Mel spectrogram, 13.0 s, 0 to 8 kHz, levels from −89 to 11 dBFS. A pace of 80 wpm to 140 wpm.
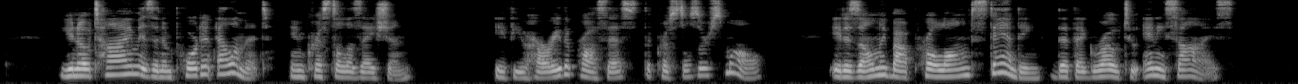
Yes: slow, 135 wpm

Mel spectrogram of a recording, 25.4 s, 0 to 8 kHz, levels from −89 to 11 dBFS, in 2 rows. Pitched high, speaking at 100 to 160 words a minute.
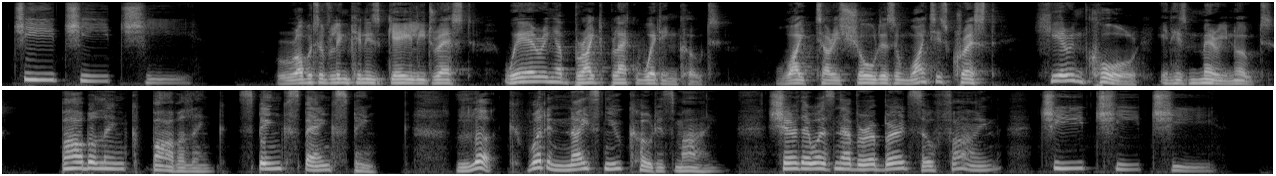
No: low, 135 Hz; slow, 135 wpm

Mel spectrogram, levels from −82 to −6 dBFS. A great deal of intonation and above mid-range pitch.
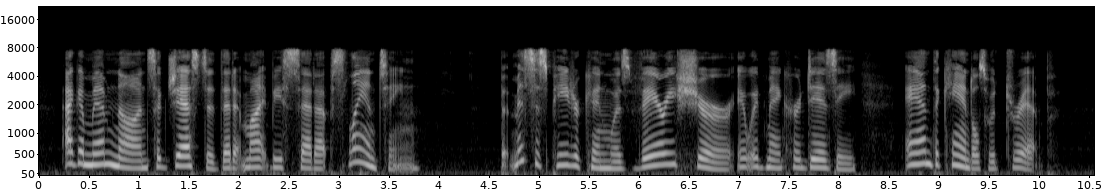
Yes: wide, 6.1 semitones; high, 195 Hz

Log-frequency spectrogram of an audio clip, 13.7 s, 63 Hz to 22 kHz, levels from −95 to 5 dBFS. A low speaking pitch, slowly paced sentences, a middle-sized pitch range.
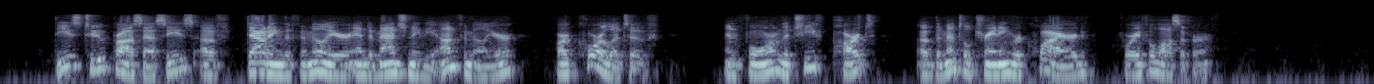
Yes: low, 130 Hz; slow, 115 wpm; average, 4.0 semitones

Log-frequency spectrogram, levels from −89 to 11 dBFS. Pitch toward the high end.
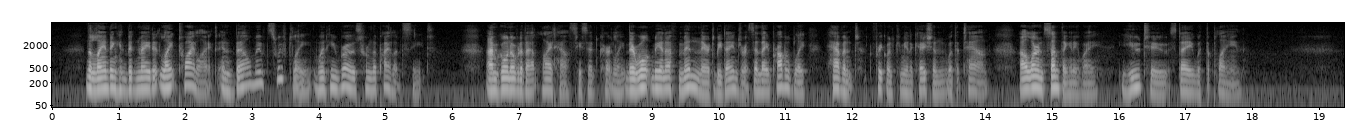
No: low, 125 Hz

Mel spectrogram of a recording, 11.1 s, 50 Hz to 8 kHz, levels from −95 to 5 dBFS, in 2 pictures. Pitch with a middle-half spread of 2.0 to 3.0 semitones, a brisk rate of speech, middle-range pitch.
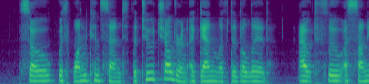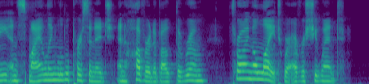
No: average, 2.7 semitones; average, 165 wpm; medium, 175 Hz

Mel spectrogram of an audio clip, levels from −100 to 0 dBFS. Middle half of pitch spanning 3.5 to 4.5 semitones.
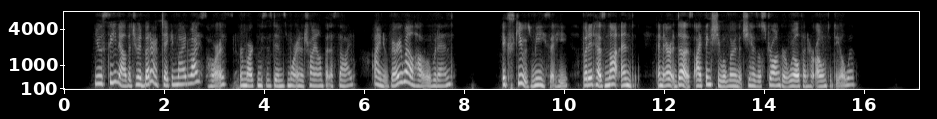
Yes: average, 4.0 semitones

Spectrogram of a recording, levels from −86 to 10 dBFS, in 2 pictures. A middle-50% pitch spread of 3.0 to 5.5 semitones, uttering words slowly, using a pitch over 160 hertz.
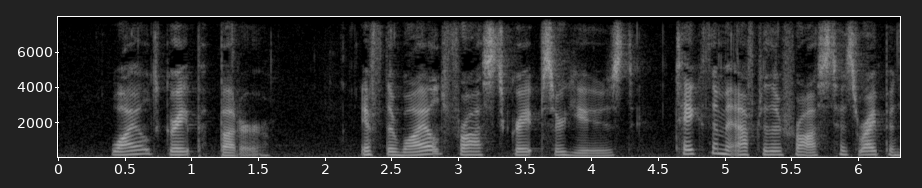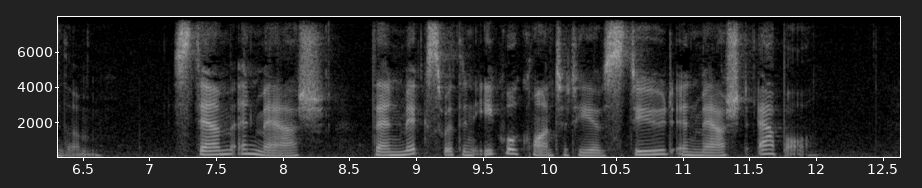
No: average, 3.8 semitones; average, 150 wpm; high, 190 Hz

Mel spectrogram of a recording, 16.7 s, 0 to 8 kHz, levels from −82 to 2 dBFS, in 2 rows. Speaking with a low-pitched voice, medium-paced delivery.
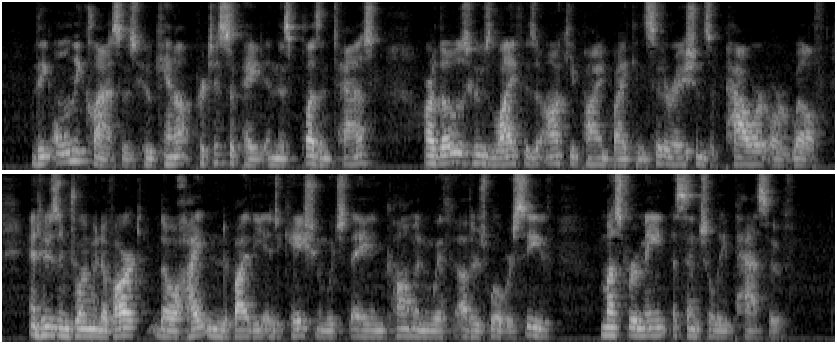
Yes: low, 120 Hz; average, 160 wpm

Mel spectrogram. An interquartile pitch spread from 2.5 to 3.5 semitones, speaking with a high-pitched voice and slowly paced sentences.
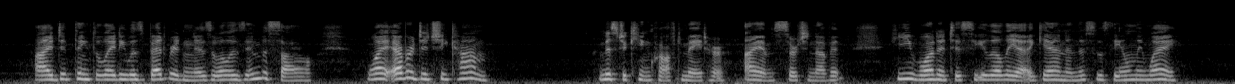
No: average, 3.0 semitones; high, 215 Hz; average, 180 wpm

